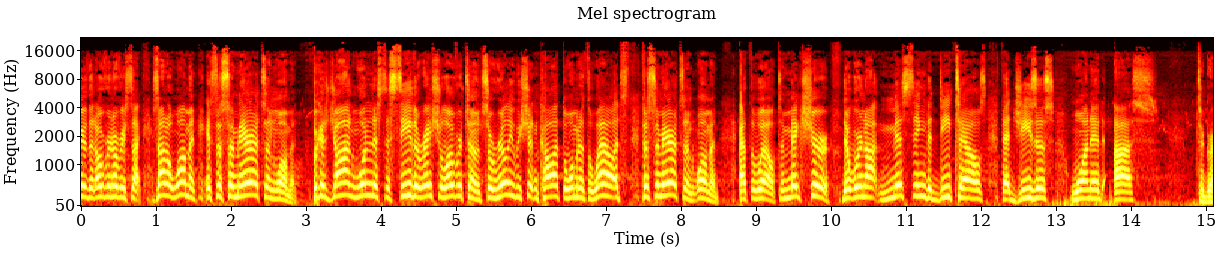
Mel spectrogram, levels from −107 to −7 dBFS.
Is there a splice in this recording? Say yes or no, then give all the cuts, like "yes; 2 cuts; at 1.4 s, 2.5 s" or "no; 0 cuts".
yes; 1 cut; at 3.0 s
